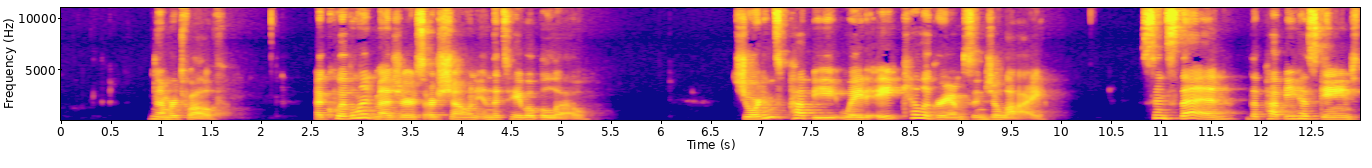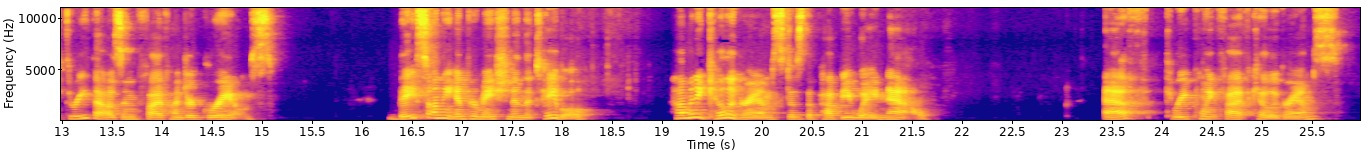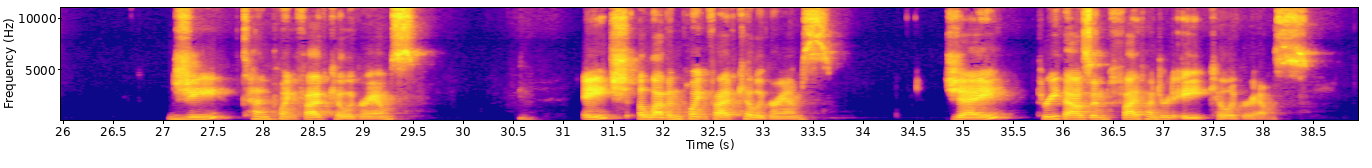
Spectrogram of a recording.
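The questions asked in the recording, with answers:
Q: Based on the information in the table, how many kilograms does the puppy weigh now?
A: H: 11.5 kilograms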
